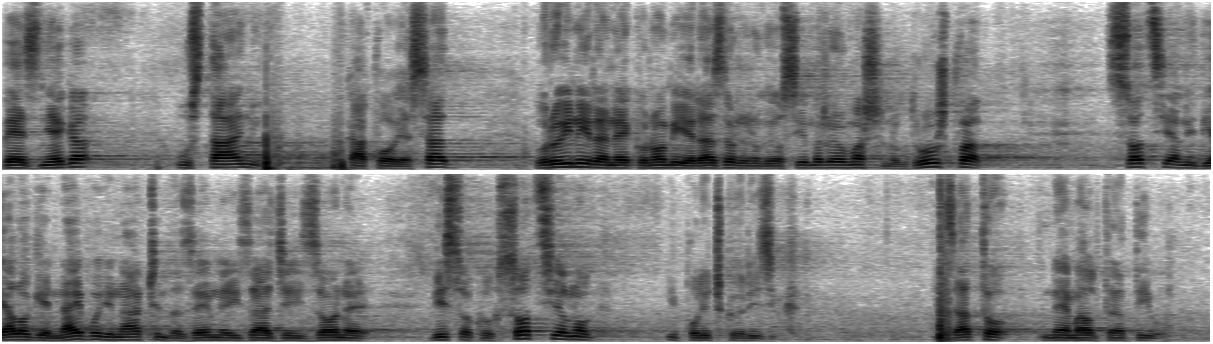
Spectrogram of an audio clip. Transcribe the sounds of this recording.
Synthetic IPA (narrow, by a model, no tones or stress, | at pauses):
bezɲeɡa | ust̪aːɲukakooʋjesad̪ɾuiniːɾaneːko̞no̞mijeɾazoɾenoɡiosimɾomaʃenoɡd̪ɾuːʃt̪ʋa | so̞t̪sialˠnid̪ialˠo̞ɡjenaːjboʎinaːt͡ʂind̪aze̞mʎaizaːd͡ʑe̞izo̞ːne̞ | ʋisoko̞ɡso̞t̪sialˠnoɡ | ipo̞lit͡ʃko̞ɡɾizikʰḁ | izat̪o̞ne̞ːmaalˠt̪eɾnat̪iːʋu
